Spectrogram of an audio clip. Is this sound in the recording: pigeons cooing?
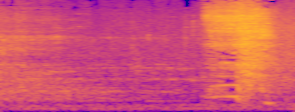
no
